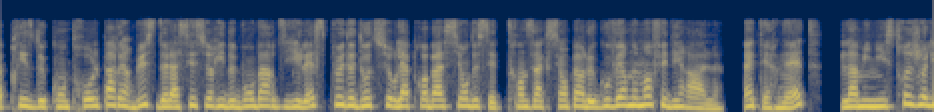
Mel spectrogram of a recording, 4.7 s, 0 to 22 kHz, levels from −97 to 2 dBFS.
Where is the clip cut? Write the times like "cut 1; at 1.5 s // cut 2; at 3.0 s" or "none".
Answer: cut 1; at 3.6 s

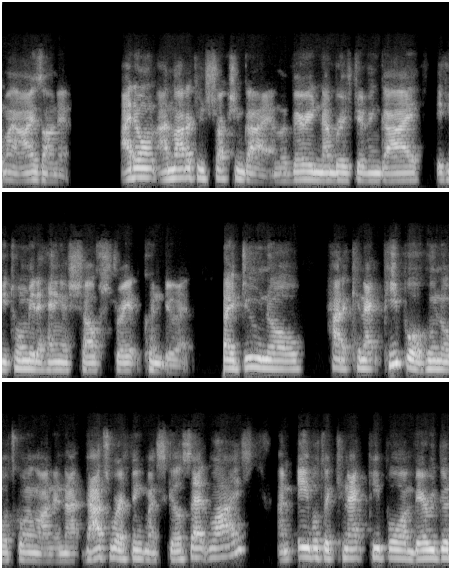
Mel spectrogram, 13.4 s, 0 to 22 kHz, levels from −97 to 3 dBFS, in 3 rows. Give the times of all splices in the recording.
cut 1; at 6.7 s

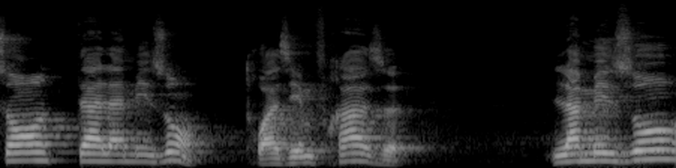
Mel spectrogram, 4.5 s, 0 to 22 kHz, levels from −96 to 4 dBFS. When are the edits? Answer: none

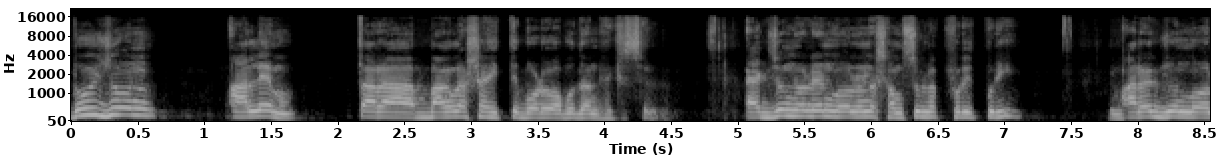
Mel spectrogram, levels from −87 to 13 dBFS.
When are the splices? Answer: none

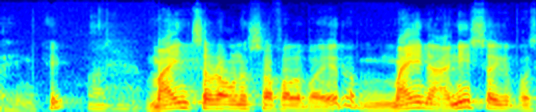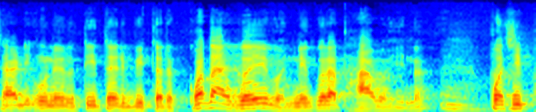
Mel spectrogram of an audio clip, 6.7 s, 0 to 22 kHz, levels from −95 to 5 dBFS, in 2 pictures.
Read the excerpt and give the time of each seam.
none

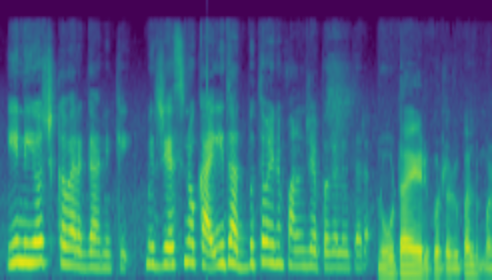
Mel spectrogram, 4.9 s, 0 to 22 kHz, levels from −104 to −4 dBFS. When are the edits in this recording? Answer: cut 1; at 3.8 s

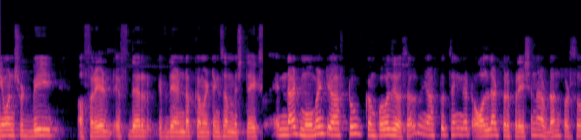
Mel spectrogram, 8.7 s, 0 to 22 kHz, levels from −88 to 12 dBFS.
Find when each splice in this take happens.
cut 1; at 4.0 s

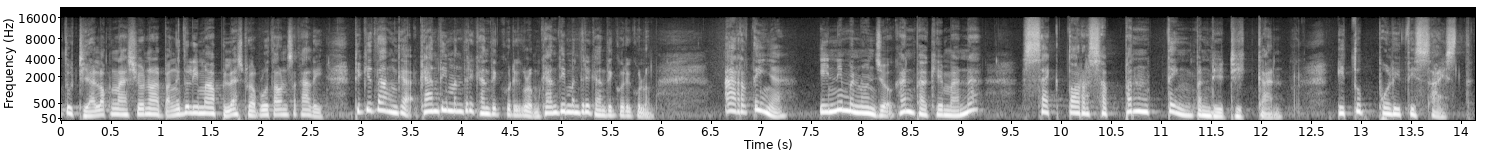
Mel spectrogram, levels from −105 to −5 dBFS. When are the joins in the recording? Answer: none

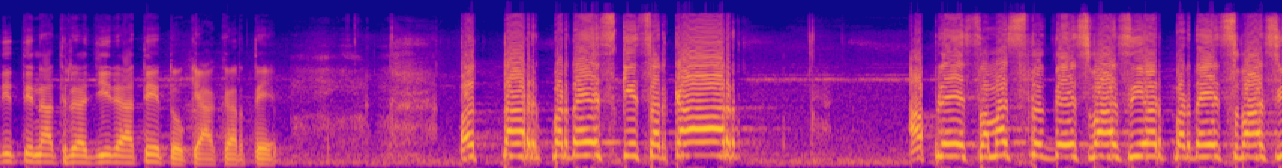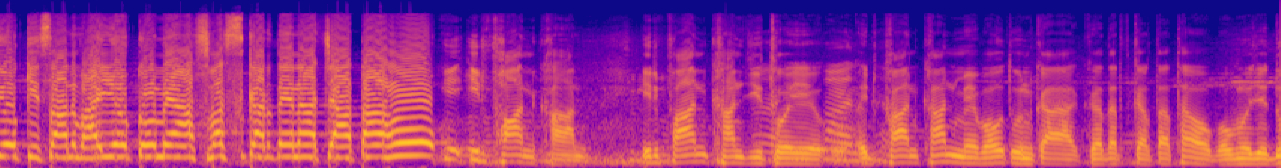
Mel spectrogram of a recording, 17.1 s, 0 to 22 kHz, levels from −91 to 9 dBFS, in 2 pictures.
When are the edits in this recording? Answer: cut 1; at 2.4 s // cut 2; at 11.4 s

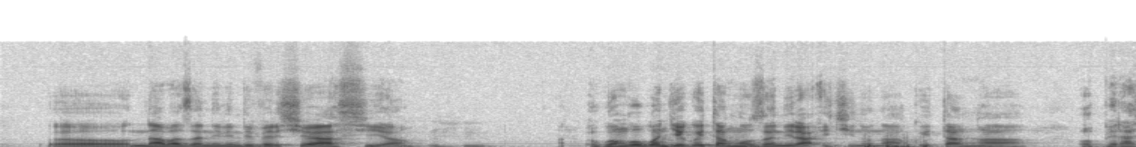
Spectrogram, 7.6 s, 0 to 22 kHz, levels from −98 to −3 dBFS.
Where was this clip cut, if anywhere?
cut 1; at 3.6 s

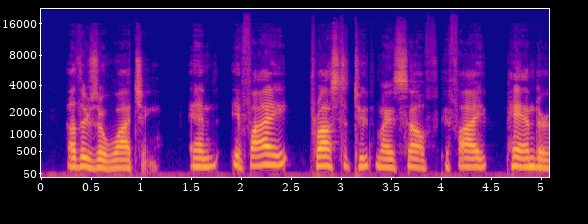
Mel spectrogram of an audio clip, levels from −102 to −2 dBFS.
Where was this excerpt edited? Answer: cut 1; at 1.3 s // cut 2; at 2.6 s

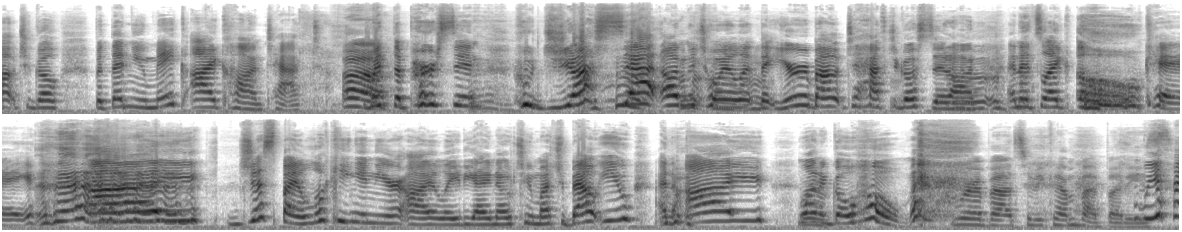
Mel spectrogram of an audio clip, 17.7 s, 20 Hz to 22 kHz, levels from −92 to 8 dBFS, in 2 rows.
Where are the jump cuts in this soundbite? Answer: cut 1; at 10.5 s // cut 2; at 14.7 s

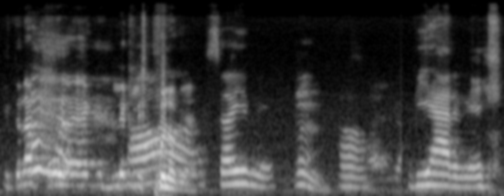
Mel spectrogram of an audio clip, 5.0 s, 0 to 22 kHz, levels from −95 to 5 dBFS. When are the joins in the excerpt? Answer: cut 1; at 3.9 s

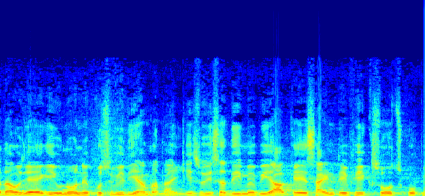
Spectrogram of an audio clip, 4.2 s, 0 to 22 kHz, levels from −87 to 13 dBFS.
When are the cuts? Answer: cut 1; at 1.8 s

